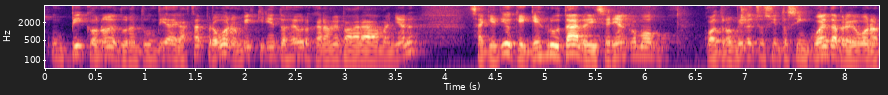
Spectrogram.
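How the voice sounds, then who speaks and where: A young man from Tenerife in his twenties, talking excitedly in a casual motivational vlog and dropping slang fillers as he goes. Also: medium pitch. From Tenerife, Spain. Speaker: online coach and affiliate marketer. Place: indoors at home. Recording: echoey room.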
